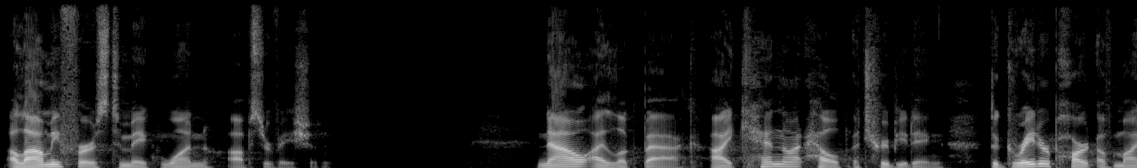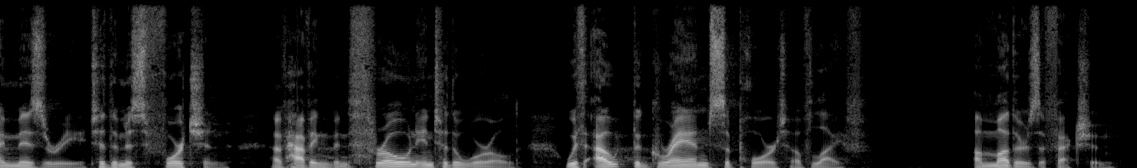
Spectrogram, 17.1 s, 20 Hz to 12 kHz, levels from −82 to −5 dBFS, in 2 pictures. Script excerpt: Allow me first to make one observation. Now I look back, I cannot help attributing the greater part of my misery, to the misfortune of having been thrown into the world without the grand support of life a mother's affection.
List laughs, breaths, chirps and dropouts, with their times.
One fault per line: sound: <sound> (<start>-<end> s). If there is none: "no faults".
no faults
